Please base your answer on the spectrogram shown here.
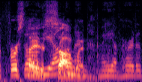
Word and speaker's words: Samhain: I'm like, that's not how that's pronounced. It's an old, I believe it's Gaelic. And it is pronounced Samhain.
